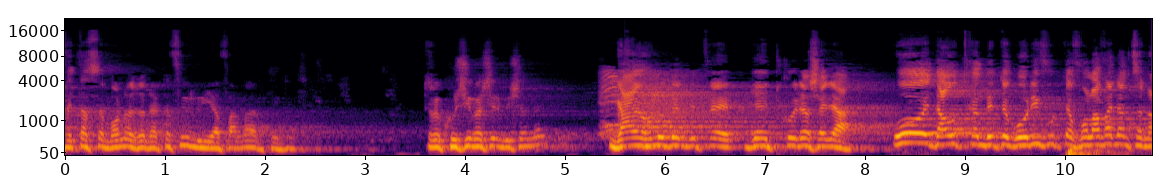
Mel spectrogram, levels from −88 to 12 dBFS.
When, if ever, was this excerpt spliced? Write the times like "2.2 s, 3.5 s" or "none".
5.4 s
